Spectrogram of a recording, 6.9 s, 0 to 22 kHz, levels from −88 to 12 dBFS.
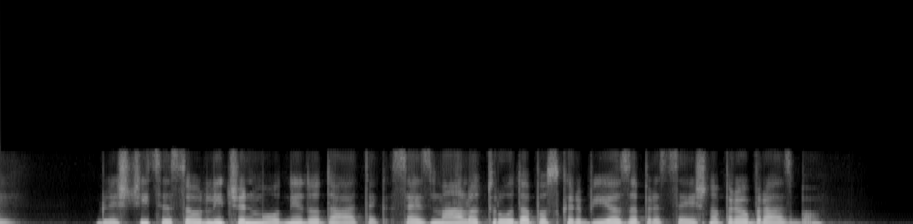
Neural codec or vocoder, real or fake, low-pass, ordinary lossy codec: codec, 16 kHz, about 1 kbps, DyCAST, with the encoder's durations; fake; 7.2 kHz; none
